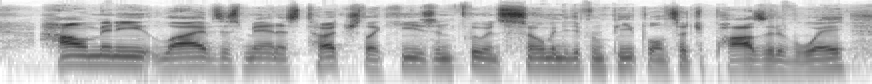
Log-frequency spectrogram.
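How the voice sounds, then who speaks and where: Words pour out at a very fast pace. A man is talking. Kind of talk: speech at ceremony.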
